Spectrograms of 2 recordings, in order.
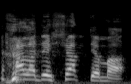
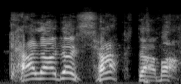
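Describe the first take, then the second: First: It is said plainly, as an ordinary phrase. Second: It is said dramatically, like the Snap dance track.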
